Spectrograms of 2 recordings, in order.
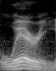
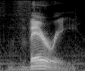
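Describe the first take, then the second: First: The word starts with a W sound. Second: The word starts with a V sound. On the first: The speaker calls it wrong. "they always pronounce it as a W" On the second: The speaker calls it right. "it's very"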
